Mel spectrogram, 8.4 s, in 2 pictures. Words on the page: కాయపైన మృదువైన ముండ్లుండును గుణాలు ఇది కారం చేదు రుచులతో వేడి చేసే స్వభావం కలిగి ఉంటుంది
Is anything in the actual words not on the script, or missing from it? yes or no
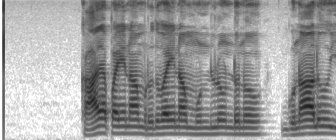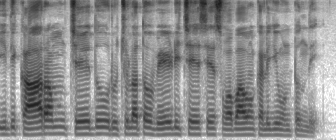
no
